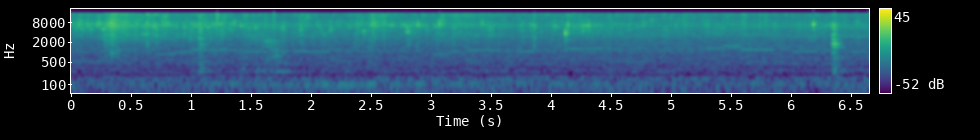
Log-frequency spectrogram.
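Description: Egg-coated mutton keema cutlets shallow-frying in oil on a flat tawa: a steady sizzle, with a few light taps of the spatula on the tawa as the cutlets are turned, the sharpest about six seconds in.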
